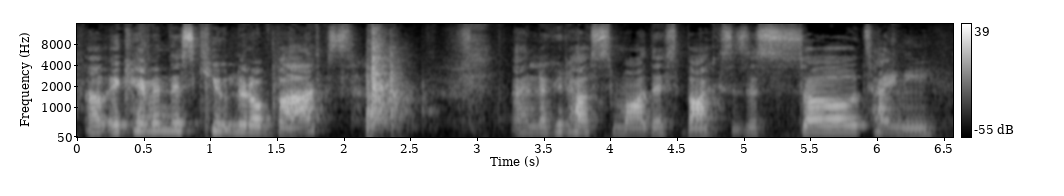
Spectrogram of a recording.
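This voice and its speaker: Congested, nasal woman unboxing, slow-paced. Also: mid-range voice, fairly even intonation, noisy background. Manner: chatty, talks straight to viewers. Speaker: beauty vlogger. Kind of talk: casual unboxing vlog.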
